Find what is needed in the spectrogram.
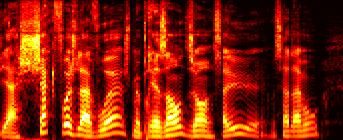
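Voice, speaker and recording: In a Quebec accent, a man with a dark, mellow tone speaks at a fairly quick pace with lively intonation, the sound dry with no echo and the background quiet. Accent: Québécois French. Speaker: podcast host. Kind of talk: casual chat; casual podcast conversation. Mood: relaxed, joking. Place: studio. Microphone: studio mic.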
